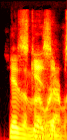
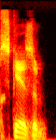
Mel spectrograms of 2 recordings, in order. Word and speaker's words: Schism: That whatever that's, you know, Chisholm. – Schism.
